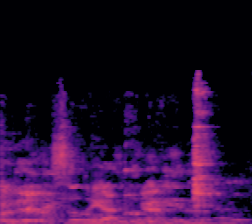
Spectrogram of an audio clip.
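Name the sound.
glasses clinking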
